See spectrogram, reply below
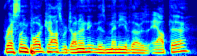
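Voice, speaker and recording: A man's voice: mid-range voice, fast talker, mellow, no echo. Young Australian male co-host, casual, rambling, dry close sound. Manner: rambling, filler-heavy, laughing often. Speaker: podcast co-host. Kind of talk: casual chat.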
